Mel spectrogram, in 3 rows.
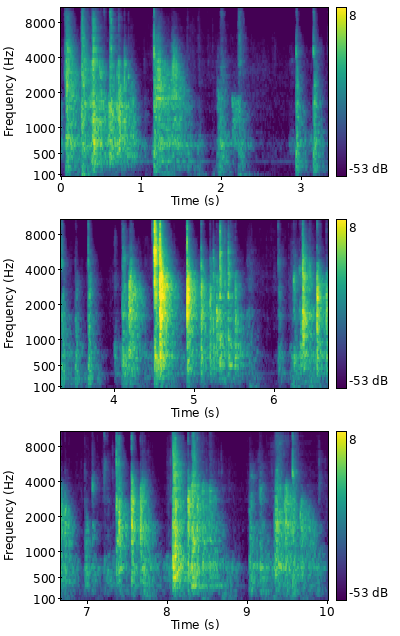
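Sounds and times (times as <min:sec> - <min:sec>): foosball ball knocks and clacks: 0:00.0 - 0:10.0.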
